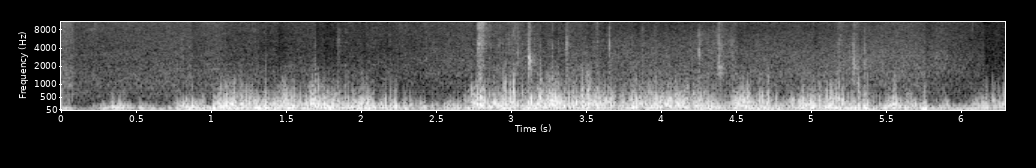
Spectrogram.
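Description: Outdoor wind buffeting the camera microphone, a rough, rumbling rush that carries on steadily after a brief drop right at the start.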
